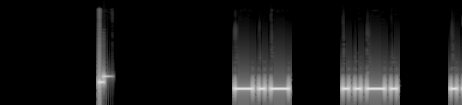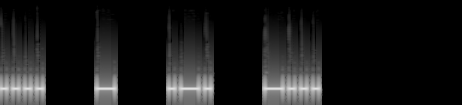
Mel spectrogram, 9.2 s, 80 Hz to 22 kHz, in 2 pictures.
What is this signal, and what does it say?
Morse code, heard as a keyed tone, about 20 wpm, spaced as for 11 wpm, 700 Hz. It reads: KF5TRB
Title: USA Call Signs - 6 Characters - 3x Character Spacing - 20wpm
